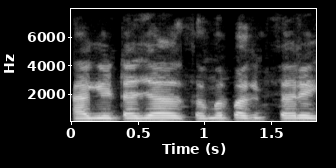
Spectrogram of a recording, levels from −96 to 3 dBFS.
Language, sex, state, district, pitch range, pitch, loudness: Marathi, male, Maharashtra, Chandrapur, 160-165 Hz, 165 Hz, -15 LUFS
